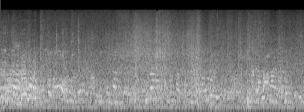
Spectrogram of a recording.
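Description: Background chatter of voices with no clear words, over a steady low hum, with a brief hiss about three seconds in.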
